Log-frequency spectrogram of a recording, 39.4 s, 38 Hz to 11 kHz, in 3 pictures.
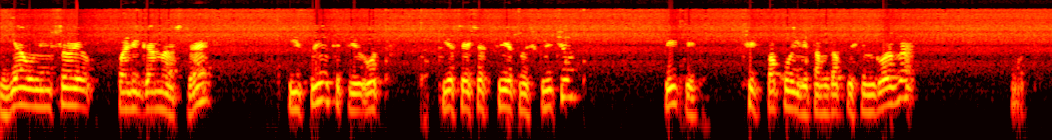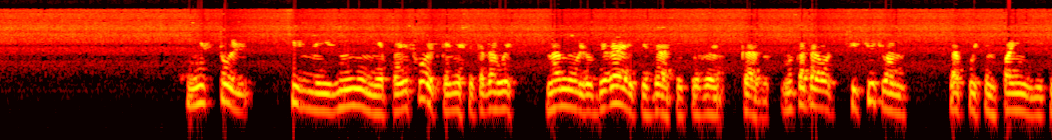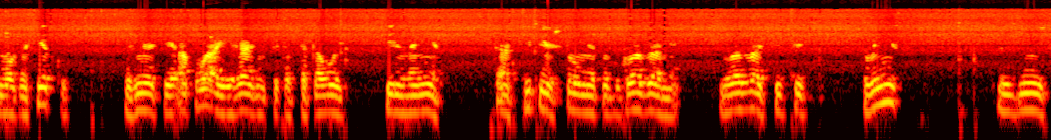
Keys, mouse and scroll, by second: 1.7-3.5 middle drag, 4.7 middle click, 6.5 click, 7.3-8.5 middle drag, 11.3-26.4 drag, 27.4-28.7 drag, 29.8 shift+middle click, 31.1 click, 32.8 shift+click, 34.1-36.1 drag, 38.1 KP_1.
